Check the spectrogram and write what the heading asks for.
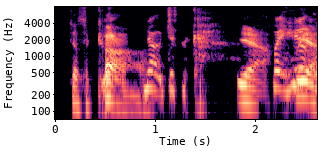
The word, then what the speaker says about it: Jessica: because I call you Jessica. Yeah, and I don't. I mean, that's my name. I don't land the hard C though. Jessica.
